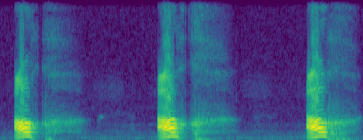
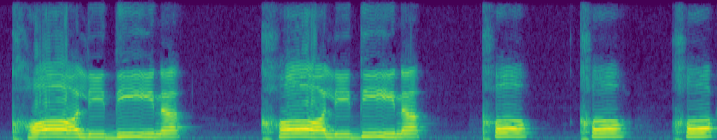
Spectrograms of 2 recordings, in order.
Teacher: خ جو ہے یہ مفخم ہے، یعنی یہ موٹا پڑھا جانے والا حرف ہے، یعنی اس کے اندر ہمیشہ جو صفت پائی جاتی ہے اسے صفت استعلا کہا جاتا ہے.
